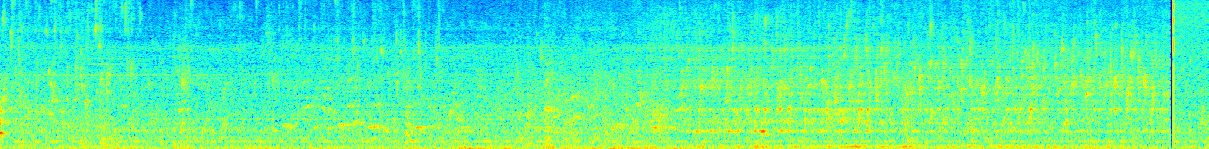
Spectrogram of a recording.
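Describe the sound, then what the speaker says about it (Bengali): Coconut milk squeezed by hand from freshly grated coconut, with liquid steadily dripping and trickling into a bowl. The sound is soft and continuous at close range, with a brief louder splash near the end. "এভাবে আমি নারকেল থেকে দুধ বের করব।"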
